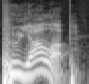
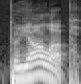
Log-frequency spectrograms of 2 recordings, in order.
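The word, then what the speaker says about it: Puyallup: to think of earlier puyalup puyalup Washington if you see how it's spelled you will never pronounce it correctly I thought it was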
